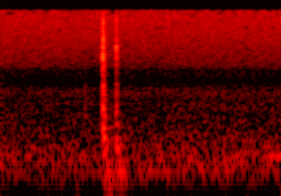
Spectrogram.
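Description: A single computer mouse click, pressed and released, answering a download dialog, with near silence around it.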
